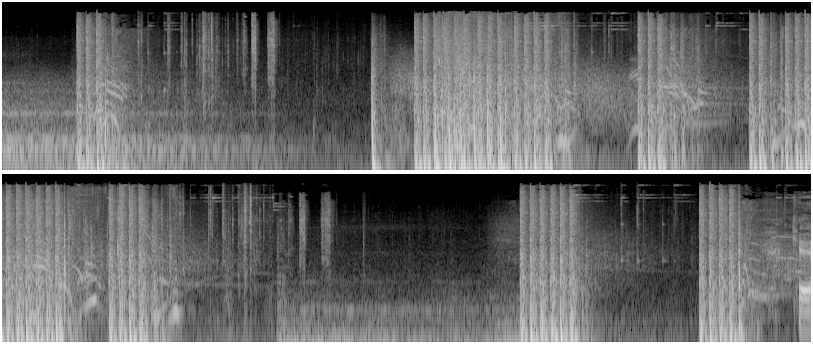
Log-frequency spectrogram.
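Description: A pistol fires shots.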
